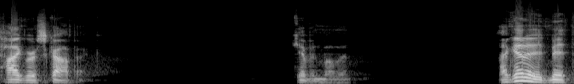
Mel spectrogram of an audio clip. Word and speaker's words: hygroscopic: Hygroscopic starts with a high, H-Y, but it's pronounced in the beginning like hi.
